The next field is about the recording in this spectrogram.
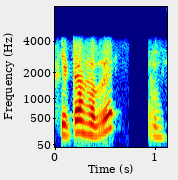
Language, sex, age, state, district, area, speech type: Bengali, female, 60+, West Bengal, Paschim Bardhaman, urban, conversation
